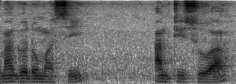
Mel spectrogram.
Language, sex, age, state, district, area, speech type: Bodo, male, 18-30, Assam, Kokrajhar, rural, spontaneous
